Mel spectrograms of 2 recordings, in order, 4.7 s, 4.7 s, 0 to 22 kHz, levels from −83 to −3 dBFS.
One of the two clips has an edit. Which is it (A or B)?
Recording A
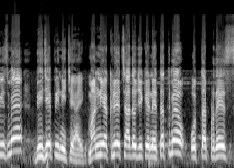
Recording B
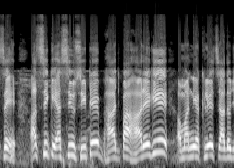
A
